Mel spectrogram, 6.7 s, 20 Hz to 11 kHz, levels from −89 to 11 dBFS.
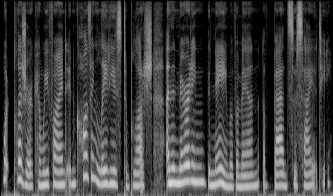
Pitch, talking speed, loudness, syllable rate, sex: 225 Hz, 190 wpm, -17 LUFS, 4.8 syllables/s, female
